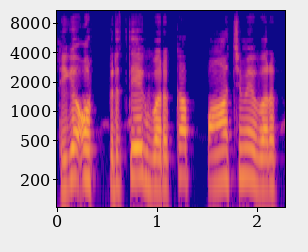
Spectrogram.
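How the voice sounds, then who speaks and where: Exam-prep teacher, mid pitch, question-and-answer drilling, dry recording. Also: fairly even intonation, a little fast, smooth, no room sound. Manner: call-and-response, asks a question then answers it lower and softer. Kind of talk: exam-prep grammar lesson.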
